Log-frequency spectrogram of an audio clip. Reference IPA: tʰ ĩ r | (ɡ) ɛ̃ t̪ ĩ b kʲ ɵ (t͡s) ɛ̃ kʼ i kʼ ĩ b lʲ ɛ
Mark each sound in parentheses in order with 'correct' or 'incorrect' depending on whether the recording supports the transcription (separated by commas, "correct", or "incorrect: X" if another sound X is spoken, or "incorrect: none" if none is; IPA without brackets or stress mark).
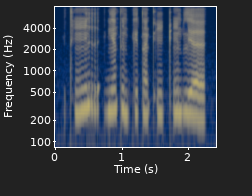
incorrect: ɡʲ, incorrect: t̪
